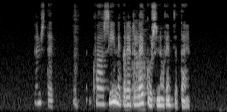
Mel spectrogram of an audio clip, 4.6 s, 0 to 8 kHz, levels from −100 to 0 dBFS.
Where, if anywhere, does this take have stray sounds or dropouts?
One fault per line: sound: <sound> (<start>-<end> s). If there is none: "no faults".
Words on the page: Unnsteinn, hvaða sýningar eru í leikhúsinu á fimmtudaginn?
sound: whoosh (1.4-1.6 s)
